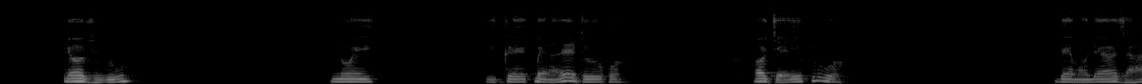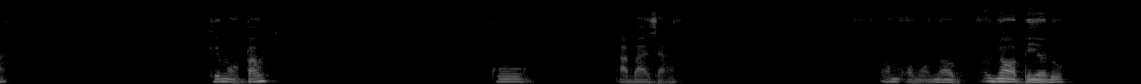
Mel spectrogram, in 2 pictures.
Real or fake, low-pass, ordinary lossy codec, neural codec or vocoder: real; none; none; none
